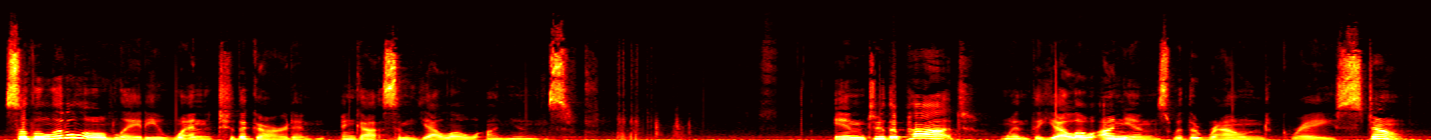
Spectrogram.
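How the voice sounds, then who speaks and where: A woman reading a children's story aloud, expressive and deliberate, with sing-song repetition. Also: medium pitch. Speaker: storyteller reading a picture book.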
